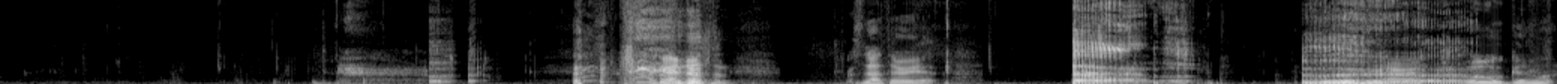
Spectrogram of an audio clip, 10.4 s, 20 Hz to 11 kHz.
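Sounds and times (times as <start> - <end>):
loud deep burp after chugging beer: 2.2 - 3.3, 7.2 - 10.0
laughter: 3.8 - 5.0
speech: 3.8 - 5.0, 5.7 - 6.3, 8.8 - 10.3.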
